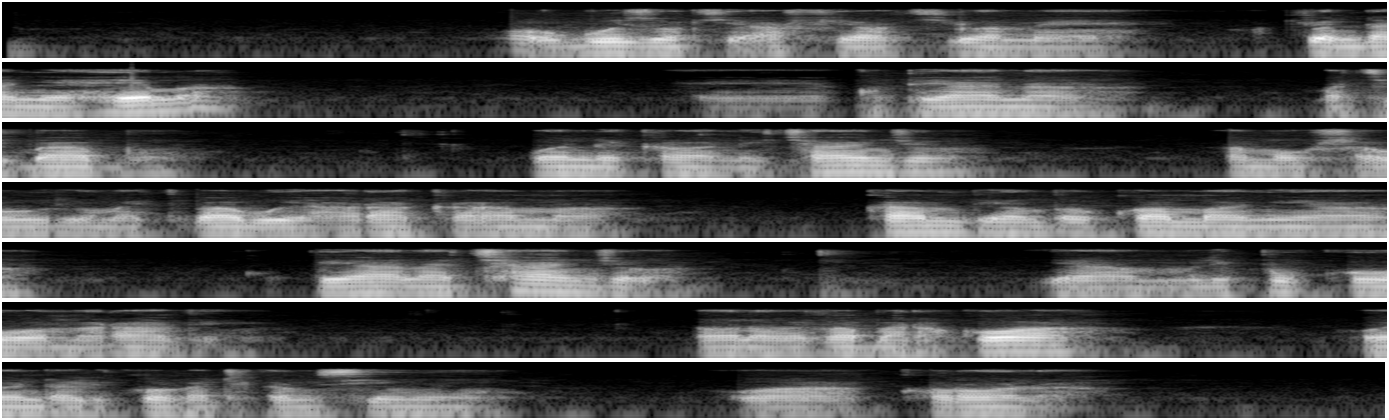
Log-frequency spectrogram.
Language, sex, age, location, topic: Swahili, male, 25-35, Wajir, health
